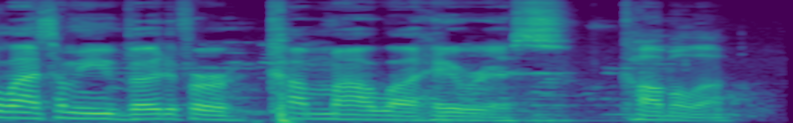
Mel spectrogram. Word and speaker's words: Kamala: When's the last time that you voted for Kamala Harris? There you go. You can do it.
